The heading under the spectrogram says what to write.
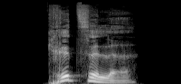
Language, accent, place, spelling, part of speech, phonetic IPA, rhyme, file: German, Germany, Berlin, kritzele, verb, [ˈkʁɪt͡sələ], -ɪt͡sələ, De-kritzele.ogg
- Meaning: inflection of kritzeln: 1. first-person singular present 2. singular imperative 3. first/third-person singular subjunctive I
